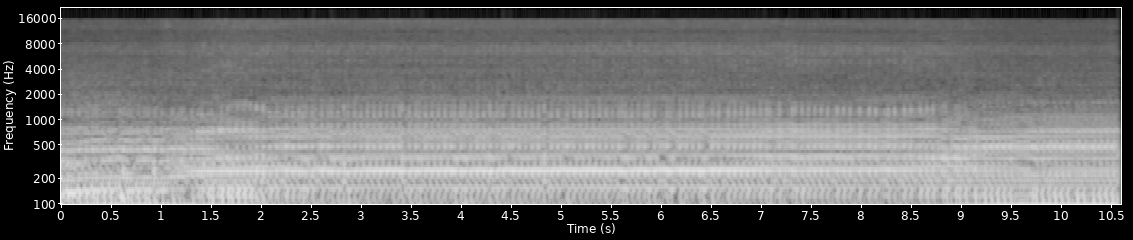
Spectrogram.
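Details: Rebuilt diesel genset from a Tiara boat on a bench test with exhaust into a makeshift muffler can: steady, even diesel chug at constant speed with no knocks or misses. Output reads 135, no leaks seen.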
